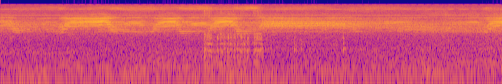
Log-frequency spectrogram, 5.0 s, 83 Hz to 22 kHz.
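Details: Robust cicada, 24 July 2016, producing a dense, high, buzzing drone with only faint pulsing, joined midway by a brief sharper clattering burst.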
